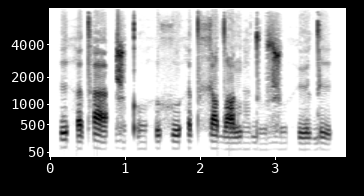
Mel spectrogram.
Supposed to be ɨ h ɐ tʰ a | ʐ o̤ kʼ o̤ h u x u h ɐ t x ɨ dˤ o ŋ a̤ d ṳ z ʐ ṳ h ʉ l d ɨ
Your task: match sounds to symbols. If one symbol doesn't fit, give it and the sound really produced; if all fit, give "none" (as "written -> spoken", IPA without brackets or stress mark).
none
